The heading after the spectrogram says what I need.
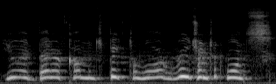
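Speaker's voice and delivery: very high hooting owl voice, far from the narrator's own; high, hooting bird voice. Acted. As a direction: hoot it like a big owl.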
